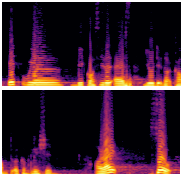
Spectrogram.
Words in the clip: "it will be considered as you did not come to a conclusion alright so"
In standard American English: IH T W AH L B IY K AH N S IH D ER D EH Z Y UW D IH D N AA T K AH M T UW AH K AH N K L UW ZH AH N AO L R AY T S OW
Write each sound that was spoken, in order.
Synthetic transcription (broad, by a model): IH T W AH L B IY K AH N S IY D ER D EH S Y UW D IH D N AA T K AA M T UW AH K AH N K L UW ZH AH N AO L R AY T S OW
